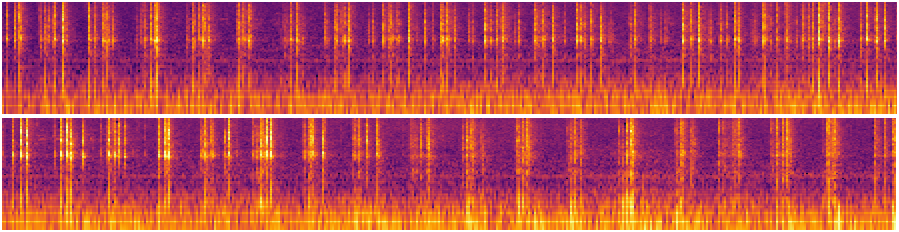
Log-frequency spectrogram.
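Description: A small metal popcorn container is tapped quickly and unevenly for ASMR. Each tap gives a short, bright metallic tick with a faint high ring, over a low background rumble.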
